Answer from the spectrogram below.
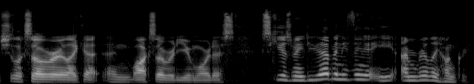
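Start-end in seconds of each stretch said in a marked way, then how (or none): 2.6-4.6 put-on very high, small little girl pleading voice. Voicing a hungry four-year-old girl begging strangers for food: little girl voice. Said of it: "she's a little girl, like, at four".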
